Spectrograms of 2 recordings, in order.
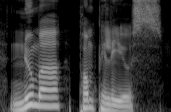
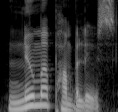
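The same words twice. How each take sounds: First: Pompilius is said with the second i sound. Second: Pompilius is said without the second i sound. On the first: The speaker calls it right. "There's another I in there" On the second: The speaker calls it wrong. "I said it wrong"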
